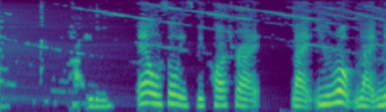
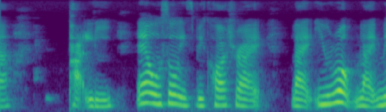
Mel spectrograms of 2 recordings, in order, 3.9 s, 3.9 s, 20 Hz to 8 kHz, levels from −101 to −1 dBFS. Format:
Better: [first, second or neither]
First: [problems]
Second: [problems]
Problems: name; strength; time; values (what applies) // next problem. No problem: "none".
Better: second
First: noise reduction (classical method spectral subtraction)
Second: none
